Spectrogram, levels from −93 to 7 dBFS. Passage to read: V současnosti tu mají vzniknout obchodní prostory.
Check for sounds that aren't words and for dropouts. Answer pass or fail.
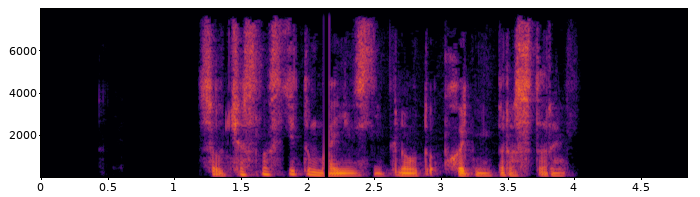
fail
